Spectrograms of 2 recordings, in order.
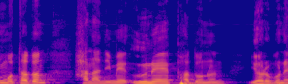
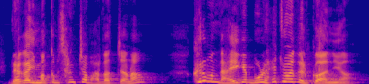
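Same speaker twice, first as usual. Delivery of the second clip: higher, louder aggrieved demand; demanding whine; 6 semitones higher, 4 dB louder than usual. Retold or imitated. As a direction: insist you're owed something. Quoting hurt person demanding payback. (보상을 요구하는 억울한 말투)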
